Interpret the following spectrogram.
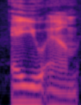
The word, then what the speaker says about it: AUM: basis of all sounds the first letter a is the root sound the key pronounced without touching any part of the tongue or pallet M represents the last sound in the series being produced by the closed lips and the U rolls from the very root to the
